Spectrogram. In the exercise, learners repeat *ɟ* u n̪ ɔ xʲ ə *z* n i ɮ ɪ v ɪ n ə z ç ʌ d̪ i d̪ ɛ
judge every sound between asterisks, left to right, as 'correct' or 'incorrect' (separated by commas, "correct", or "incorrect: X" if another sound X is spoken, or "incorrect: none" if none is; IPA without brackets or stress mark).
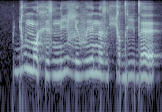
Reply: correct, correct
